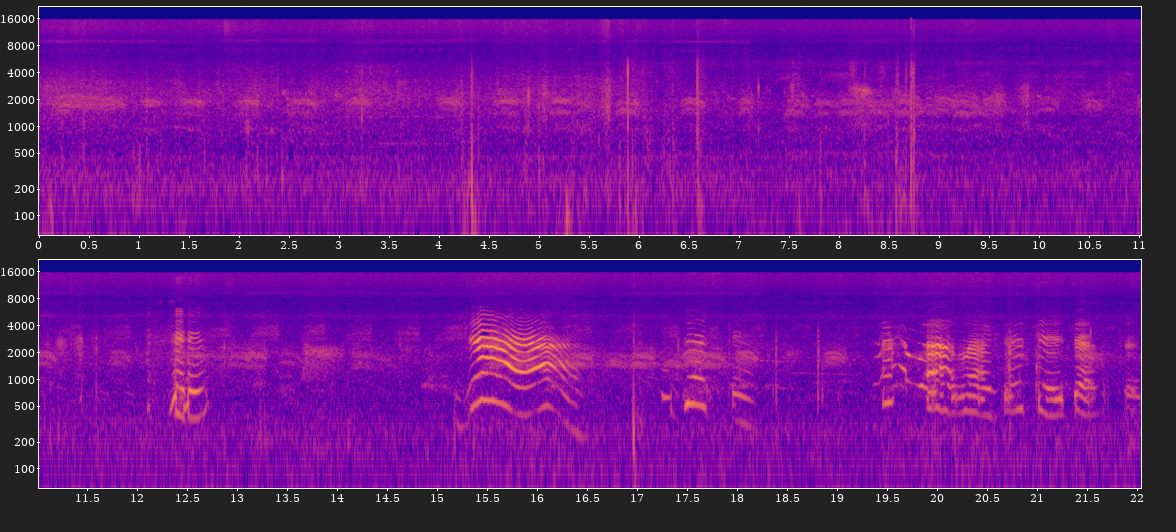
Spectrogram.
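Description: A faint outdoor background with light scattered footsteps and rustling. From about halfway through, a girl makes a few high, wavering calls: one short rising call, then a longer warbling one, then a quick run of short ones near the end.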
